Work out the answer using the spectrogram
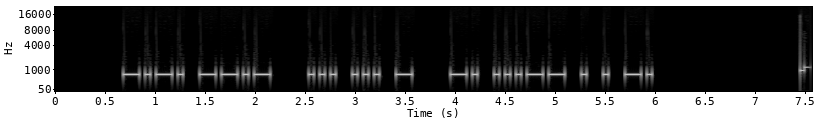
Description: Morse code, heard as a keyed tone, about 22 wpm, 700 Hz. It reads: CQ SST N3EEN
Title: K1USN SST QSO Practice - 22wpm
